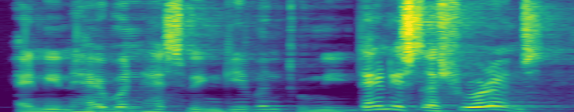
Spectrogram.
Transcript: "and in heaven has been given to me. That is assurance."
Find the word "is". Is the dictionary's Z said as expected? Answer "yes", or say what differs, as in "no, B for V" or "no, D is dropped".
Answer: no, S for Z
